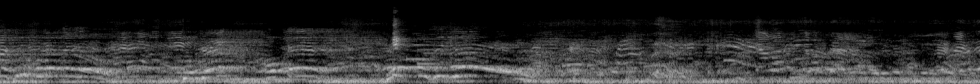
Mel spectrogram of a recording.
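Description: A crowd of men and women talk and call out nearby outdoors.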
